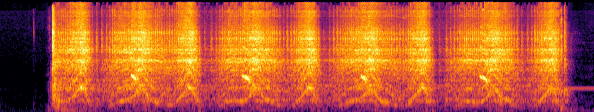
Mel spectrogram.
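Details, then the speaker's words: Barn-find Monaco, sat for decades, next to no compression (rings suspected stuck), starting fluid added, newly fitted starter with a weak battery: slow, labored, sagging cranking that never catches; owner suspects poor starter engagement with the flywheel. "anyway it doesn't sound good battery's getting weak and our power just went out so I can't even boost it"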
